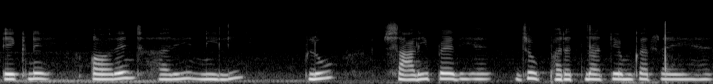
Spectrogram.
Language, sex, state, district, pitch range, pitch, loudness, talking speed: Hindi, female, Madhya Pradesh, Umaria, 230-250 Hz, 240 Hz, -16 LUFS, 120 wpm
